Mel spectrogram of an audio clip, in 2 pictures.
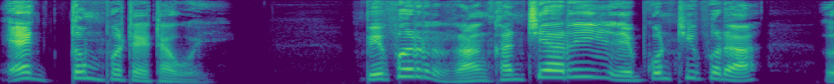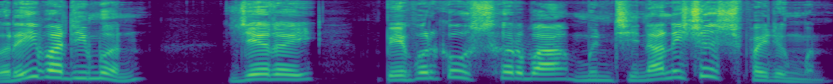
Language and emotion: Bodo, angry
